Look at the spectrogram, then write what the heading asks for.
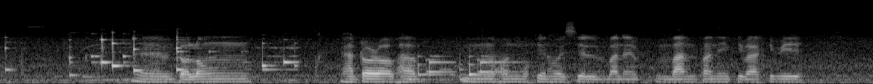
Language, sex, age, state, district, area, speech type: Assamese, male, 18-30, Assam, Kamrup Metropolitan, urban, spontaneous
